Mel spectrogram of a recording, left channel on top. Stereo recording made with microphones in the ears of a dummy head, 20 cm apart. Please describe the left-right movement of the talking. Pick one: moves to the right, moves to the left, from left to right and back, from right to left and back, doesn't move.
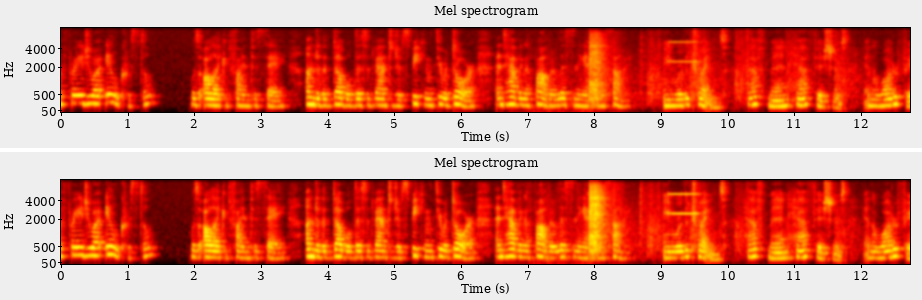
doesn't move.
